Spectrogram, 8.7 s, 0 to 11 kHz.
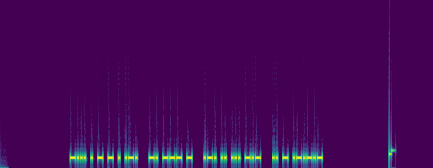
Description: Morse code, heard as a keyed tone, about 36 wpm, 700 Hz. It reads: BETTER NOT RISK IT.
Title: Sentences from Top 1000 Words - Review Part 4 - 35wpm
